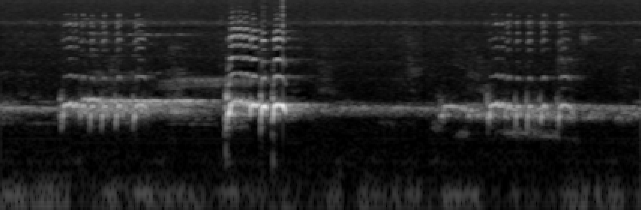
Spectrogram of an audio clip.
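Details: Zebra doves, local perkutut, answering one another in the morning with soft rolling coos interrupted by a louder, choppy stuttering phrase; a low rumble sits faintly underneath.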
